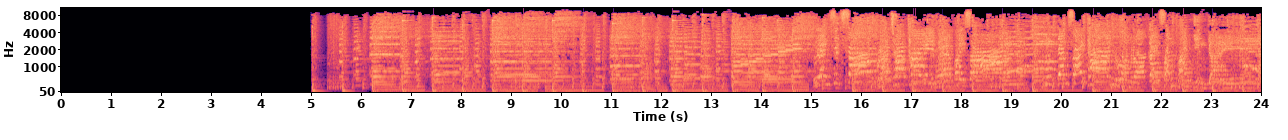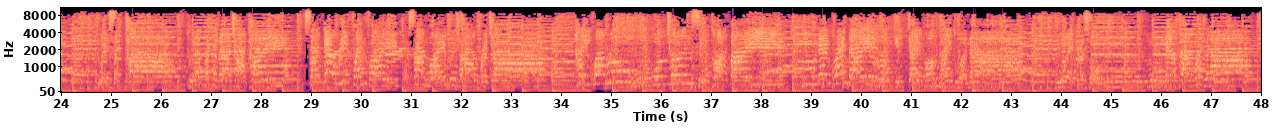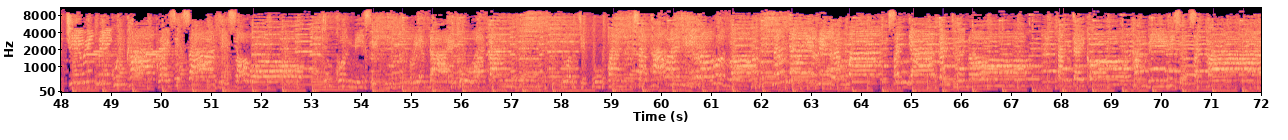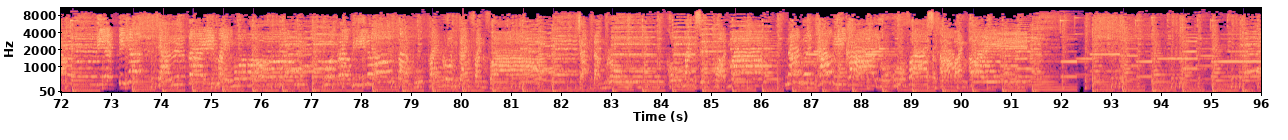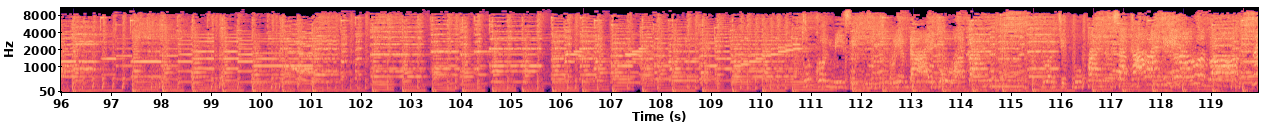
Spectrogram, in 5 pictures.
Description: เพลงมาร์ชโรงเรียน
